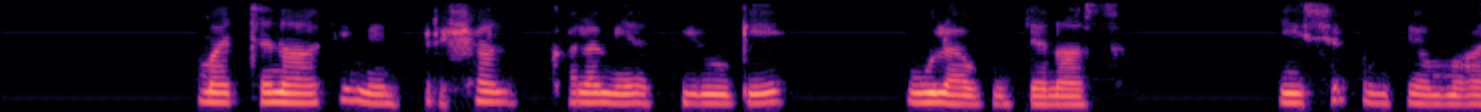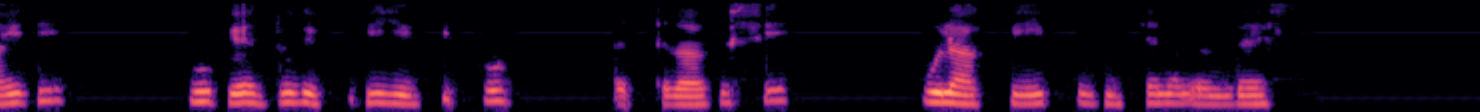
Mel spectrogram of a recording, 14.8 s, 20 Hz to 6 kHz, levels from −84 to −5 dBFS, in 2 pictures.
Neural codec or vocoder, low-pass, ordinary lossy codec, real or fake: vocoder, 22.05 kHz, 80 mel bands, HiFi-GAN; 5.4 kHz; MP3, 48 kbps; fake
